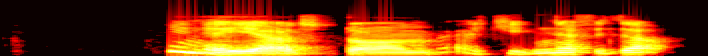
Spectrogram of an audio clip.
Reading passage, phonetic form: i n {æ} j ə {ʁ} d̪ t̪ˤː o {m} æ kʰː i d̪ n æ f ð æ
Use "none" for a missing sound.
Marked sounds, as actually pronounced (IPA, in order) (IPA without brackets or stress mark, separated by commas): æ, ʁ, m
